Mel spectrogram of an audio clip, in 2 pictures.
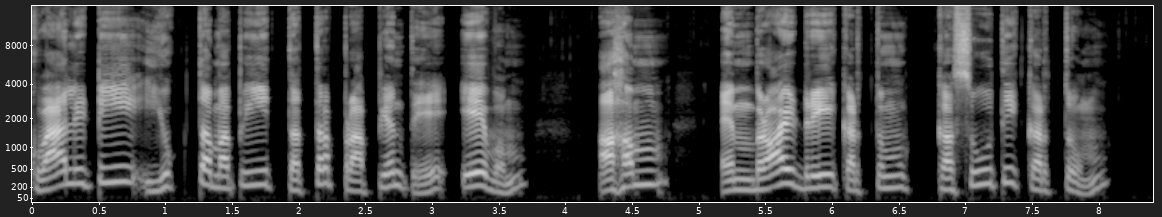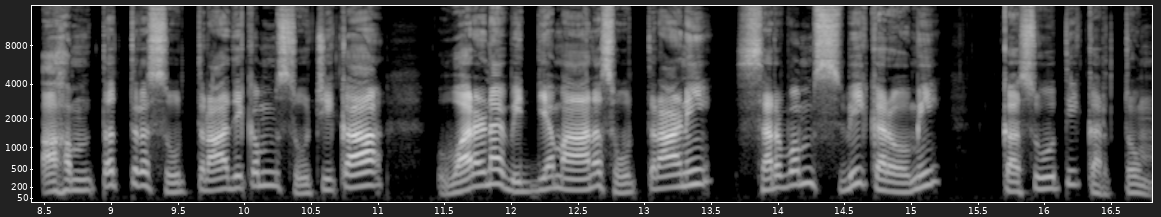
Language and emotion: Sanskrit, neutral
